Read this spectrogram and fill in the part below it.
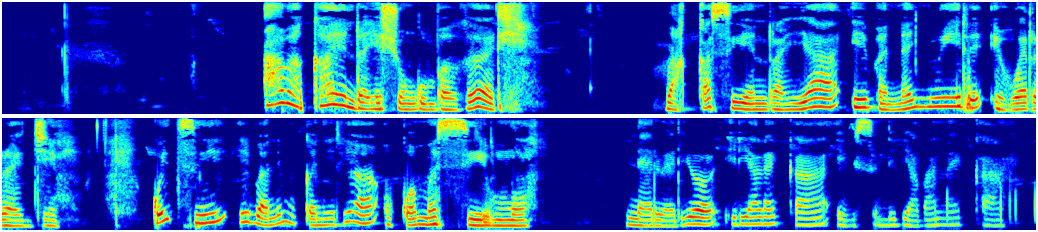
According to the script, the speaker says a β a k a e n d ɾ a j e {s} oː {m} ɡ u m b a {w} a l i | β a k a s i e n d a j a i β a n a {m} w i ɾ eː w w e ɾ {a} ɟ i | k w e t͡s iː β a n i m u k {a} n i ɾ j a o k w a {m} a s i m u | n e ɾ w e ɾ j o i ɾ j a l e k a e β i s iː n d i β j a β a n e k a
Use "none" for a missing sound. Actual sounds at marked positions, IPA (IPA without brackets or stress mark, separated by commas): ʃ, ŋ, ɣ, ɲ, a, a, m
